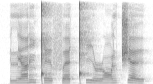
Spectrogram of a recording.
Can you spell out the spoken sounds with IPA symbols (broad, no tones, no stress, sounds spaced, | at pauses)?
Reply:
lʲ ã ɾ ĩ ǃ e f ɛ ǃʰ i ɹ ɔ̃ lʲ t͡ʃ ɛ ɪ̯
